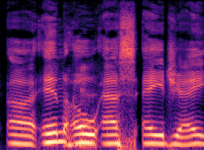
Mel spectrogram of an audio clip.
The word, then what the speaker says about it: Nosaj: It's like nostalgia, but it's like Nostage. Nosaj.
